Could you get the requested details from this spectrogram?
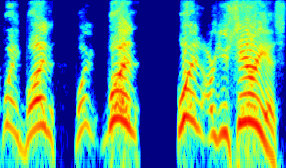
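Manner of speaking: high, stammered string of startled questions; acted disbelief. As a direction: replay being stunned, pitched high. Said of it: "And I'm like".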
